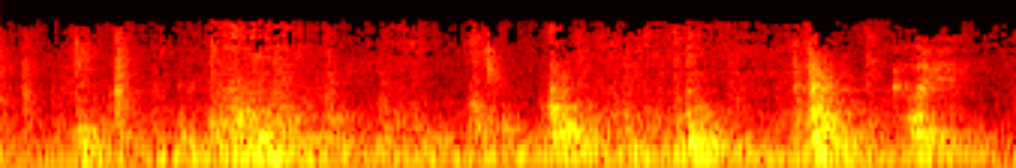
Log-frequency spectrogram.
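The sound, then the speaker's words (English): A constable's chair scrapes and shifts as it is moved aside, then a filing cabinet drawer rolls open with a low rumbling slide, several clunks and bumps at a moderate level, and no one speaking. “Do you mind moving your chair so I can get to my filing cabinet, Constable?”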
